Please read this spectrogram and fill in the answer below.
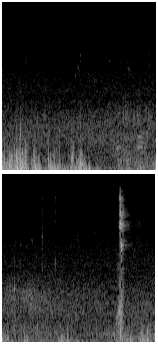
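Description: A golf club striking a ball off the tee: one sharp crack near the end, a well-struck shot that sounded good.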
